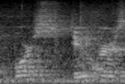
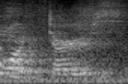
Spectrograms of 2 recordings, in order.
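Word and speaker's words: hors d'oeuvres: She can whip up a plate of horse dubers in no time. Horse dubers? Don't you mean or derves? Well, yeah, if you want to use the English pronunciation.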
